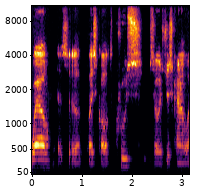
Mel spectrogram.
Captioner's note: french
